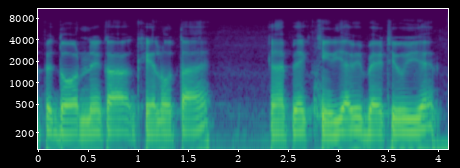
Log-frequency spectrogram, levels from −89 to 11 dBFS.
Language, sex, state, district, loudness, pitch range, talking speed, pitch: Hindi, male, Bihar, Vaishali, -18 LUFS, 100-110 Hz, 235 wpm, 105 Hz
